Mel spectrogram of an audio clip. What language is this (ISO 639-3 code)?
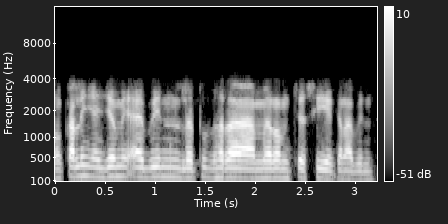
sat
